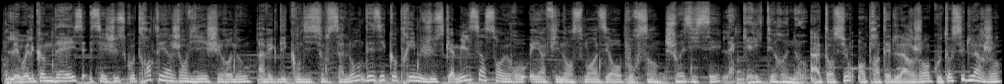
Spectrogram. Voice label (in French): Voix M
